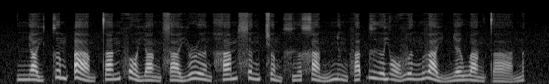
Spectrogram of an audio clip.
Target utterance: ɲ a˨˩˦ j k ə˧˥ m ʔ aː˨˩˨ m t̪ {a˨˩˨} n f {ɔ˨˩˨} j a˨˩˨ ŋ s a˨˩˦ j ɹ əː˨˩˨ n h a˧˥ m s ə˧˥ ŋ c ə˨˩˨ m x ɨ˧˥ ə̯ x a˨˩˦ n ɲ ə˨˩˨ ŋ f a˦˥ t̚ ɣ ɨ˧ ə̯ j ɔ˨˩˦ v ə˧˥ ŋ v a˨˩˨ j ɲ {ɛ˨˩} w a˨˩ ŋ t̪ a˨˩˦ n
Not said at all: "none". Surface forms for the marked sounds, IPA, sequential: a˧˥, ɔ˨˩˨, ɛ˧

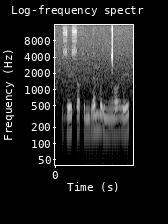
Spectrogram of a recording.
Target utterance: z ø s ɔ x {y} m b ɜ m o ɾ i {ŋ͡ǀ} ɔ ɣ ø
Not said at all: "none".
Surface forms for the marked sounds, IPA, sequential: ø, ŋ͡ǀ

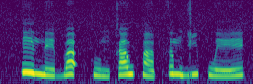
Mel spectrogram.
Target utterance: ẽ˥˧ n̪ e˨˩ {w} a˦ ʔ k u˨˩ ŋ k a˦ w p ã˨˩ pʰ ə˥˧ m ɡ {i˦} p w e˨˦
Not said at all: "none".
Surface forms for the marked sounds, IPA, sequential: b, i˦

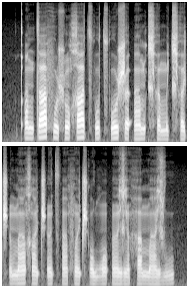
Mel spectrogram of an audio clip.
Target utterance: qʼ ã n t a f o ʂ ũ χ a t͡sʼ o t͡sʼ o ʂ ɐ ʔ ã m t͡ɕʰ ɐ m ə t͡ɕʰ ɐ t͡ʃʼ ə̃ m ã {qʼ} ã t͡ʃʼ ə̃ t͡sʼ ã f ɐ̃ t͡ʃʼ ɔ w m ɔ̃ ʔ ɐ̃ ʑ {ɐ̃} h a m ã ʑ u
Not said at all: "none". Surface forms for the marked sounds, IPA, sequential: χ, ɐ̃

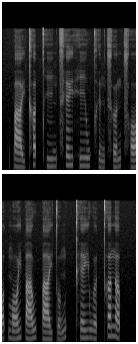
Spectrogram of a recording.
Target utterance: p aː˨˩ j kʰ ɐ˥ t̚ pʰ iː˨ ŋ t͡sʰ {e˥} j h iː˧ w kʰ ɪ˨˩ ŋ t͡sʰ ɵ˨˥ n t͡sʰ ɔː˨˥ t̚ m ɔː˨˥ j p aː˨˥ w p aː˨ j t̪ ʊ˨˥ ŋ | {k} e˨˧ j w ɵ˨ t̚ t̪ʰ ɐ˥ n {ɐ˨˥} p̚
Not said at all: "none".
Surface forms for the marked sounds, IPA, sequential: e˥, kʰ, ɐ˨˥

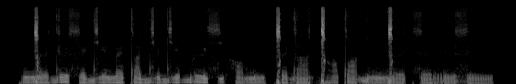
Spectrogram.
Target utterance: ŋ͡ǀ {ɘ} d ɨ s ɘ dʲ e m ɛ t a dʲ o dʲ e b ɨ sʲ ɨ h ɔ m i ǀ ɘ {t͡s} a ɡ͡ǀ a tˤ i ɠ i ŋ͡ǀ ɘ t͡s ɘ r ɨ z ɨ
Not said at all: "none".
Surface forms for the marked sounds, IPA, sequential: ɘ, d

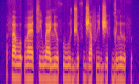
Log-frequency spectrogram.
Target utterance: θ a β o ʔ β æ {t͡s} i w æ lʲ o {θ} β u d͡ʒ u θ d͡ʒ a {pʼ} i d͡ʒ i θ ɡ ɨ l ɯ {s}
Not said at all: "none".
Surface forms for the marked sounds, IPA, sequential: t͡s, θ, f, θ

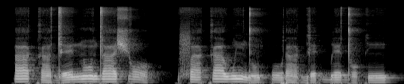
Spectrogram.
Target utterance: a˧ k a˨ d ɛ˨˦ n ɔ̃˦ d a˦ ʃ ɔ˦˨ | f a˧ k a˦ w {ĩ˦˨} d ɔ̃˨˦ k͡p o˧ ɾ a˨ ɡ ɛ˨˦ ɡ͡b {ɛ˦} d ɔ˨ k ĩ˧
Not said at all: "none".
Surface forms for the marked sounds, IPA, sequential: ĩ˦˨, ɛ˧

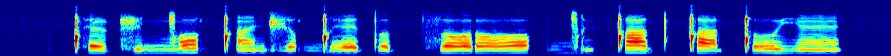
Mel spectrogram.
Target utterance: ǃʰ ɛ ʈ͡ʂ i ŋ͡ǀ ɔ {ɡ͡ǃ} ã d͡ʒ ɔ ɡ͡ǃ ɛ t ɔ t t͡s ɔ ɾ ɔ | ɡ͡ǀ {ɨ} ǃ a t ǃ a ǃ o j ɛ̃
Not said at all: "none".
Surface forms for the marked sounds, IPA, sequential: ǃʼ, ɨ

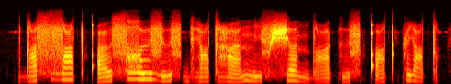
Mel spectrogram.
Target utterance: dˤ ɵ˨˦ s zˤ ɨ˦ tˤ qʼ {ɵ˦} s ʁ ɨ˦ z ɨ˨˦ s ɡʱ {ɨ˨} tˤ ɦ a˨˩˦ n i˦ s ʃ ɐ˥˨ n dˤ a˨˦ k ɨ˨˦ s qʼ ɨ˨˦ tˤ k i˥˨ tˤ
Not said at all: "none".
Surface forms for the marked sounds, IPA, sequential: ɵ˨˦, e˨

